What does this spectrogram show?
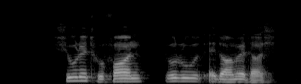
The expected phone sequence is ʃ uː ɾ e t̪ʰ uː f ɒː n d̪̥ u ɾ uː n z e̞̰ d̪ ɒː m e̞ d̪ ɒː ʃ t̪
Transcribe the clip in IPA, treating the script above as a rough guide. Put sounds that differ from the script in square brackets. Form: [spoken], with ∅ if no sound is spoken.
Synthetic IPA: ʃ uː ɾ e t̪ʰ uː f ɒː n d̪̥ [o] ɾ uː [∅] z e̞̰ d̪ ɒː m e̞ d̪ ɒː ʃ t̪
